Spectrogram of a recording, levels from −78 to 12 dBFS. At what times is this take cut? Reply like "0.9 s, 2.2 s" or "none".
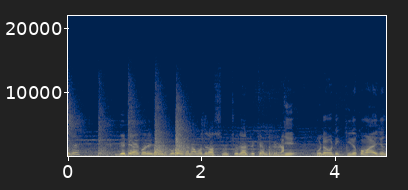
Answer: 3.2 s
